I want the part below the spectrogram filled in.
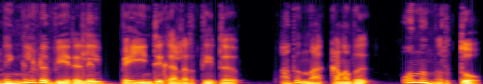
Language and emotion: Malayalam, disgusted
